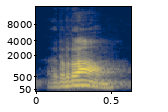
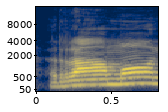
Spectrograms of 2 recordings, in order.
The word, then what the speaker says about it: राम: राम शब्द को बोलिए राम राम जब बोलते हैं तो लो लास्ट में जो एम है उसमें ऐसा साइलेंट हो जाता है रमन नहीं बोलते हैं राम बोलते हैं क्या बोलते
